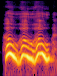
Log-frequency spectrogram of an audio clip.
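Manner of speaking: high, loud calming call. Acted. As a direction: rein them in like horses. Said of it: "roept Reus". (luid roepen om te sussen)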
